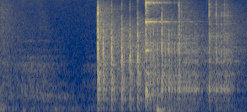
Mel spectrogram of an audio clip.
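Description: A die clatters across a hard tabletop in a quick burst of sharp rattling clicks, bouncing several times before settling on a five, after a quiet moment.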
